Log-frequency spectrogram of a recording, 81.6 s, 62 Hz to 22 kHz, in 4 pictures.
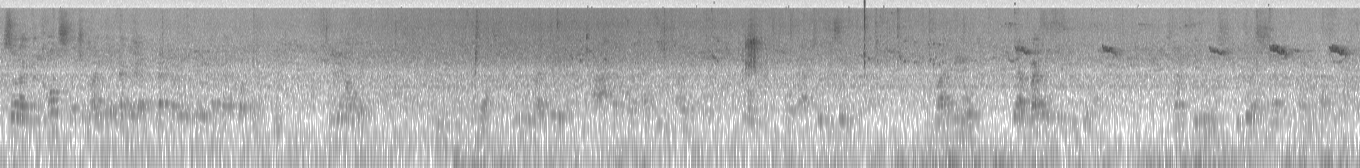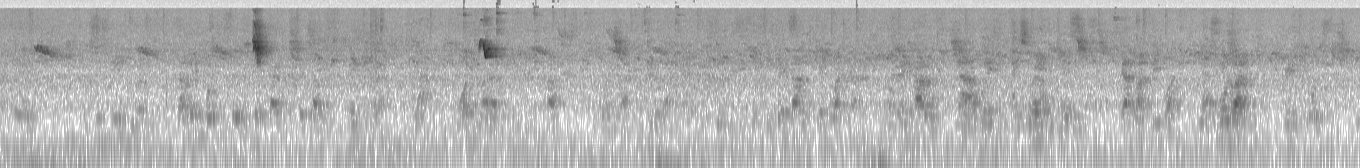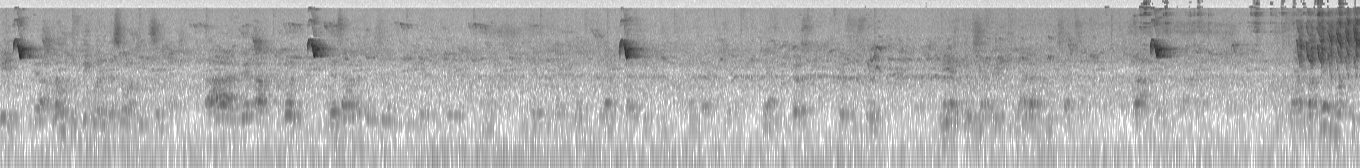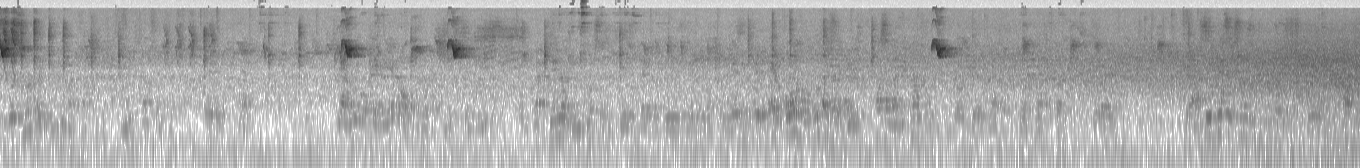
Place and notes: Melville, Johannesburg, South Africa - Pre-dawn to dawn at The Wedgwood in Melville, Johannesburg
While waiting to go to Limpopo, South Africa to stay in a reserve for 2 weeks as part of Francisco Lopez's & James Webb's 'Sonic Mmabolela' residency I have been staying at the Wedgwood in Johannesburg. On my first night there I was exhausted from not getting any sleep on the 15 hour flight from Sydney, Australia so I went to bed at 8pm and woke up at 4am. And since I was up early I thought I would record the dawn chorus outside my room. I think it is mainly some species of weaver bird that is calling with some ravens in the background occasionally. I think!
The recording stars when it was pitch black and ends after the light as emerged.
Recorded with a pair of Audio Technica AT4022's and an Audio Technica BP4025 into a Tascam DR-680, with the two different mic set ups about a metre apart.
15 November 2014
